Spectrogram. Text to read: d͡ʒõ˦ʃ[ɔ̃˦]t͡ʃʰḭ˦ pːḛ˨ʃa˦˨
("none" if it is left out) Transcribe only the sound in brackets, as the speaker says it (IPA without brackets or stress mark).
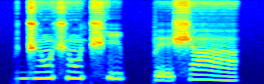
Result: õ˦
